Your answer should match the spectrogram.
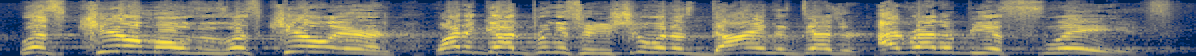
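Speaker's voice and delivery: high, loud acted outcry; hammed-up furious complaining, voice pitched right up; mock mob outrage. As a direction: shout like a mutinous crowd. Angry mob of Israelites, acted.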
